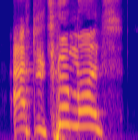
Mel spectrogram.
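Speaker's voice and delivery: exasperated, high, swooping near-yell, frustrated. Complaining that a car repair at the shop still wasn't fixed: screaming in frustration. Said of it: "Sorry for screaming".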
